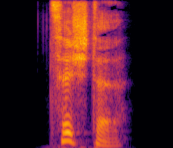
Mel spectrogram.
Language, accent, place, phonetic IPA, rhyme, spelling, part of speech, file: German, Germany, Berlin, [ˈt͡sɪʃtə], -ɪʃtə, zischte, verb, De-zischte.ogg
- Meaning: inflection of zischen: 1. first/third-person singular preterite 2. first/third-person singular subjunctive II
